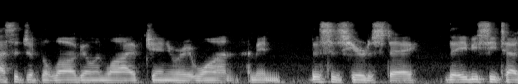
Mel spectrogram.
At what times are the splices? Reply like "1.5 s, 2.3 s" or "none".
none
